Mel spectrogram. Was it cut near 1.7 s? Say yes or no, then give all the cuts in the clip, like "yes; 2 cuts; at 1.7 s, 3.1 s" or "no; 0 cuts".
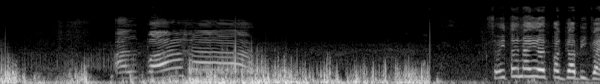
no; 1 cut; at 4.1 s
